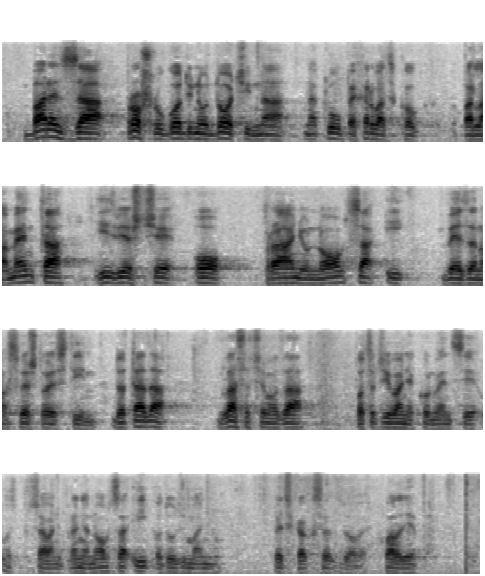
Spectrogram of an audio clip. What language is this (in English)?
Croatian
